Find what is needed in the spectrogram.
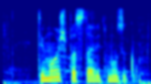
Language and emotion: Russian, neutral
